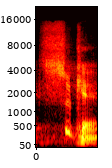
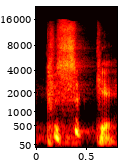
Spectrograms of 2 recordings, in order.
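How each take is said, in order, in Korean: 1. 처음 p 소리는 묵음이에요. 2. 처음 p 소리는 발음돼요.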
